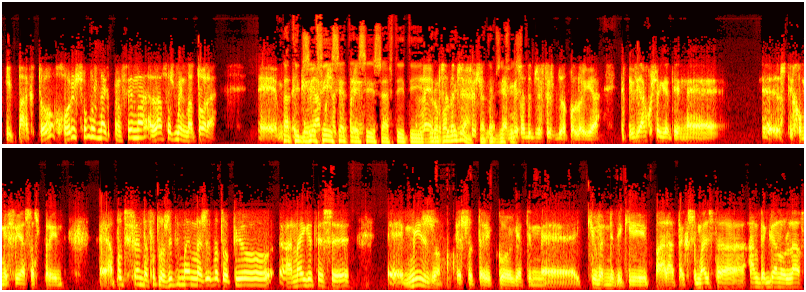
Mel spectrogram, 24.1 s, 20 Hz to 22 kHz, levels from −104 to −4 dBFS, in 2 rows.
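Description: No technical faults can be heard anywhere in the recording. There are no dropouts, glitches or other breaks in the sound at any point.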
